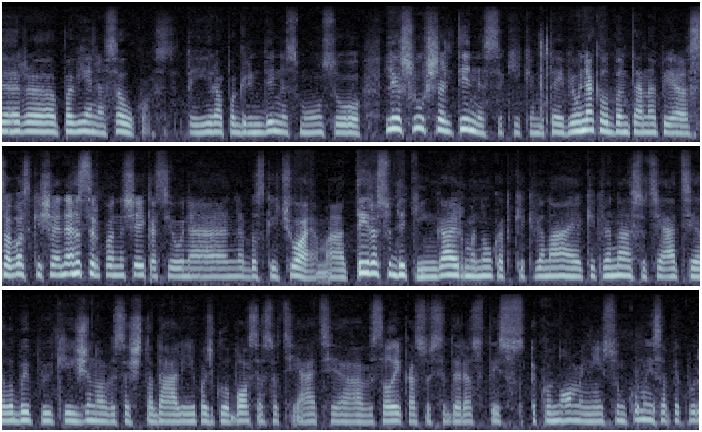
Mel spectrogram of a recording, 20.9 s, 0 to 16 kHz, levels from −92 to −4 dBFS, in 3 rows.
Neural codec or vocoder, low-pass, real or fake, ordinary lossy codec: vocoder, 44.1 kHz, 128 mel bands every 512 samples, BigVGAN v2; 14.4 kHz; fake; AAC, 48 kbps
